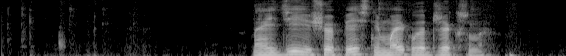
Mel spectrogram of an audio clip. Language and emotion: Russian, neutral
